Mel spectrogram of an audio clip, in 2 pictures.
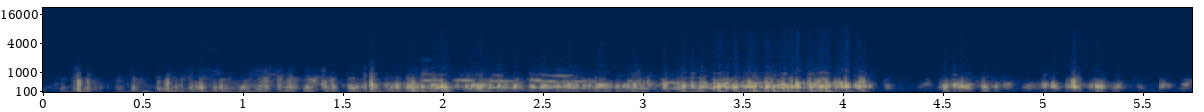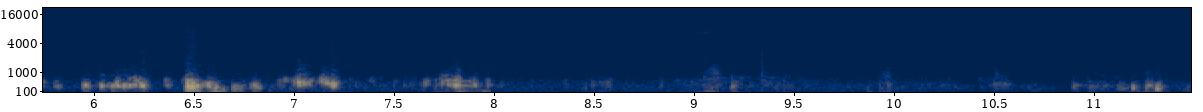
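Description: A long run of rapid gurgling and bubbling, then scattered short gurgles fading out; normal active bowel sounds.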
